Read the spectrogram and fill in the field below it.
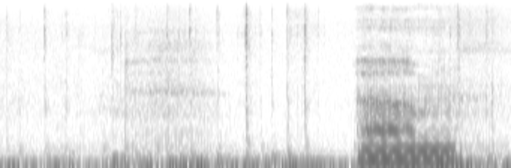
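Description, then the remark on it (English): Rapid, irregular computer keyboard clicks patter steadily over a low background rumble, then a brief, louder voiced sound briefly takes over near the end before the typing resumes. “I hear someone typing.”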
